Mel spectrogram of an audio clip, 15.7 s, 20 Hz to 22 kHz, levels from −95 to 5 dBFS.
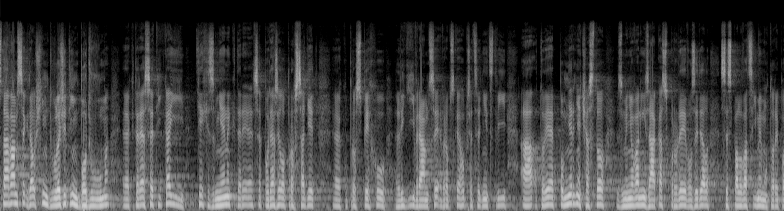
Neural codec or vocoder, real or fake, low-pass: none; real; 14.4 kHz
